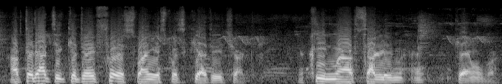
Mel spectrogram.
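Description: Speaking very fast at a medium pitch, a man swings his pitch very widely, with a dry sound free of echo and light background noise. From Jamaica. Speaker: racehorse groom. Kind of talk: interview.

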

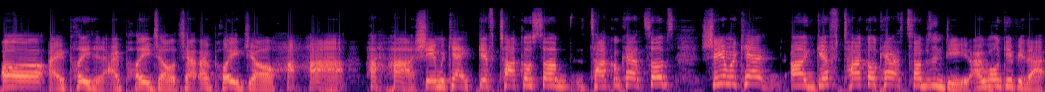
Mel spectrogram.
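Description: A woman with a fairly high pitch and very wide pitch swings speaks at a moderate pace over noticeable background noise. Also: very even loudness. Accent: American. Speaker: livestreamer. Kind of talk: casual livestream chat. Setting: home desk setup with microphone. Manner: animated.

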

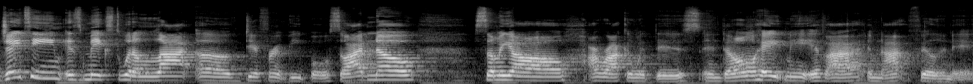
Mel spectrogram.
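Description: With audible room echo, a woman speaks at a fairly slow pace. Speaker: food vlogger. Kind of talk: casual vlog chat. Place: kitchen.

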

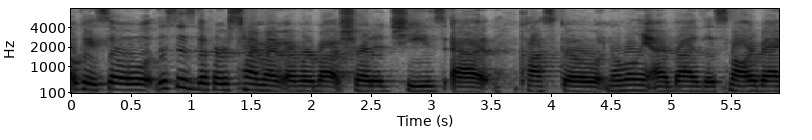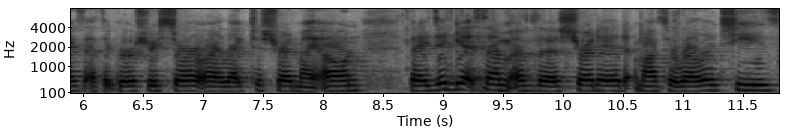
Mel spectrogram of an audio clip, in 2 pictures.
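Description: A woman talks in a normal speaking voice at a fairly low pitch. Her intonation is fairly even and her pace moderate. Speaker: home vlogger. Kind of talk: casual haul commentary. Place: kitchen. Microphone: phone near.

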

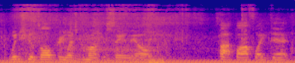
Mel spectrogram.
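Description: A man's voice over noticeable background noise. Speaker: snowmobile vlogger. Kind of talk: tutorial. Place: garage. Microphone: phone near.

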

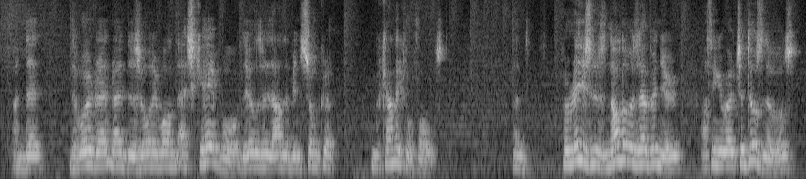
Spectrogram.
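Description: A man at a fairly high pitch, with ordinary pitch variation, a moderate pace, long, frequent pauses, and faint music in the background. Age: 80s+. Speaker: war veteran. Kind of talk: interview answer. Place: home room.

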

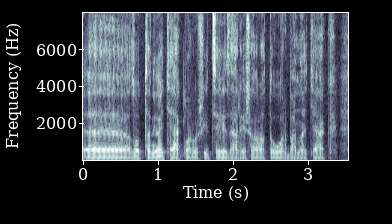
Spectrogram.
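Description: Over a quiet background, a man talks in a very deep, low pitch. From Hungary, Mosonmagyaróvár; Hungary. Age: 40s. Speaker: guest. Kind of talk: interview. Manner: hesitant fillers. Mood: warm, reminiscing. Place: studio. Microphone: lapel.

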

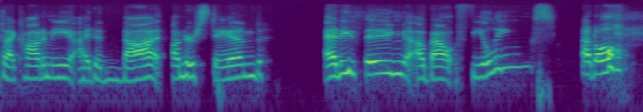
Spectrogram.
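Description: Against a quiet background, a woman in a normal speaking voice talks at a fairly slow pace, her pitch fairly high and her intonation lively, with a dry, close sound and no echo. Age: 30s. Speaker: stay-at-home mom, former IT worker. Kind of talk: casual interview.

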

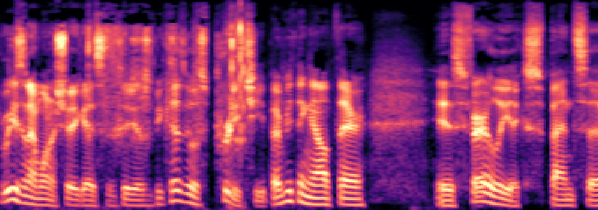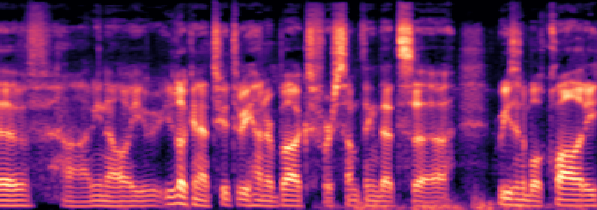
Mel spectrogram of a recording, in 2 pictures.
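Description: A man with a very deep, low pitch, at a very fast pace, with ordinary pitch variation. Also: dry sound with no echo. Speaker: vlogger reviewing gear. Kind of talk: casual vlog chat. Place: street. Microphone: phone near.

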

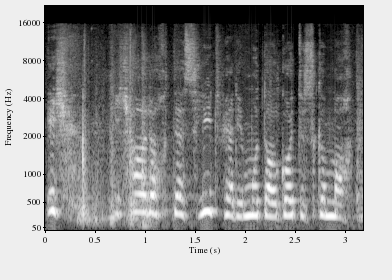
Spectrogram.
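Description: Her pitch is high and her intonation fairly even as a woman speaks at a fairly slow pace. Noticeable background noise runs behind her. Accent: Thuringian. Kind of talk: interview answer.

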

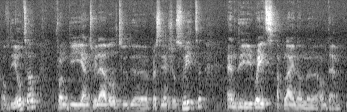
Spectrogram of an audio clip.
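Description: A man with a fairly low-pitched voice talks over light background noise, and audible room echo can be heard. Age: 20s. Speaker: student. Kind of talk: testimonial presentation. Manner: halting with frequent fillers. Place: classroom.

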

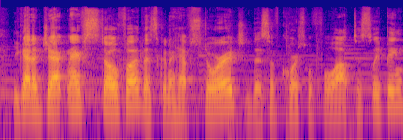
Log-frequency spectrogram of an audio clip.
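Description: A man talking at a fairly quick pace, with faint music in the background. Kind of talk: product walkthrough presentation. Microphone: lapel.

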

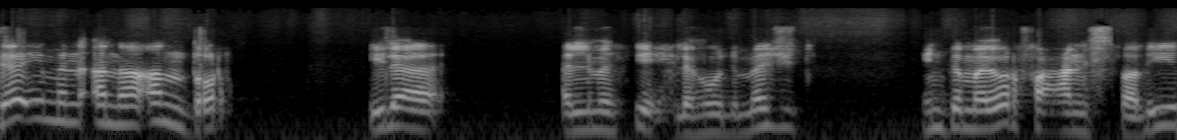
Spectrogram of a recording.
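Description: A man at a fairly slow pace with long, frequent pauses, a bright, sharp tone, ordinary pitch variation and very even loudness, against a quiet background. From Morocco. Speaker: caller. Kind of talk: live call-in testimony. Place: studio. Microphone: lapel.

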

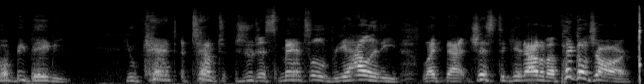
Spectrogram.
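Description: Gruff, shouted put-on character voice from a man, high-pitched and at a moderate pace. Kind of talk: comic overacting. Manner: angry, yelling, preachy.

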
